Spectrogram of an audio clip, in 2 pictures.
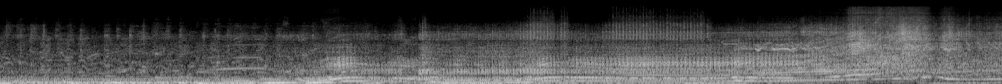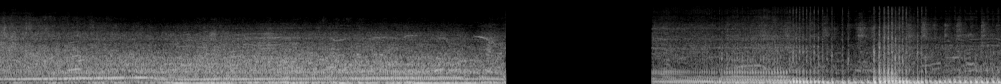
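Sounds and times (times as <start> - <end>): crowd chatter: 0.0 - 15.1, 16.7 - 20.0
car engine revving: 2.6 - 15.0.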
